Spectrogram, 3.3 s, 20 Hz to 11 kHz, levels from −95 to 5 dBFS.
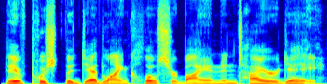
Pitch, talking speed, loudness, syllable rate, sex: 105 Hz, 185 wpm, -18 LUFS, 4.9 syllables/s, male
